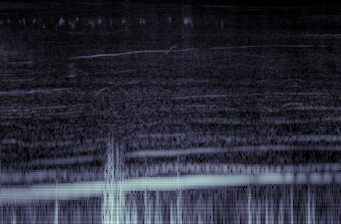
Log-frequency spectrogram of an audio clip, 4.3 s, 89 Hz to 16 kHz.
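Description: Radio-controlled balsa P-51 model plane's motor and propeller droning in flight just after take-off, one steady note that climbs slowly in pitch. A burst of low rumbling about a second and a half in is the loudest moment.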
